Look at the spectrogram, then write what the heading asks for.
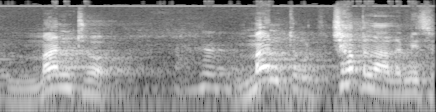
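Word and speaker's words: Manto: our Minister of Health her name is not Mandy it's mantle mantle chavala la misma Mandy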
